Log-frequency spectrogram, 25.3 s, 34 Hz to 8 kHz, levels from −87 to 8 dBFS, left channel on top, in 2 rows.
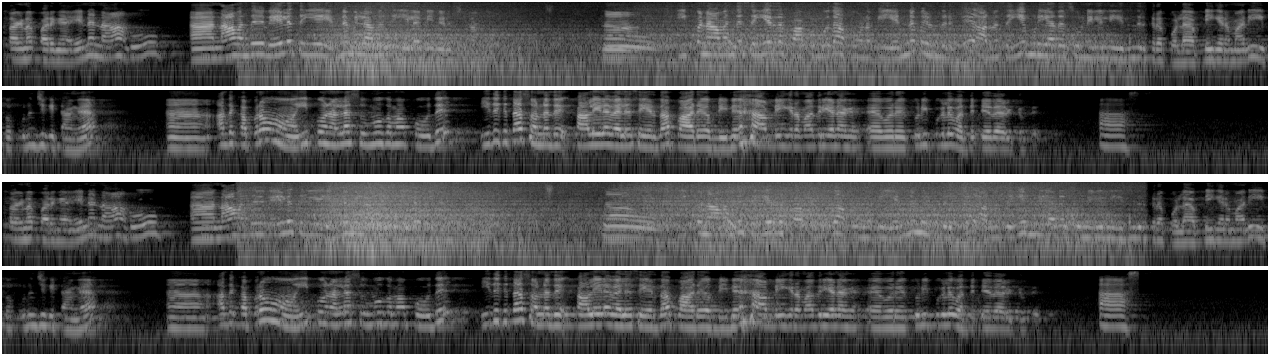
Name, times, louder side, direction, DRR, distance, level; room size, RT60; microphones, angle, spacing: voice 1, 0.0-1.3 1.9-4.9 6.0-6.4 6.7-13.6 14.3-17.2 17.4-23.0, left 3 dB, 50° left, 5 dB, 2.0 m, -33 dB
Waves surf, 2.3-11.4, right 5 dB, 55° right, 1.3 m, -35 dB
voice 2, 5.4-6.6 7.2-7.4 23.6-24.0, right 3 dB, 70° right, 11 dB, 0.9 m, -38 dB
27.5 x 22.5 x 8.0 m, 0.81 s
head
